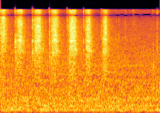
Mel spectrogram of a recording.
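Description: Small clear plastic spray bottle of water pumped in quick succession, giving a run of short spritzes at about four a second that stops about one and a half seconds in.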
